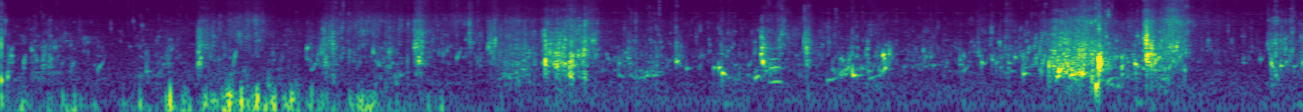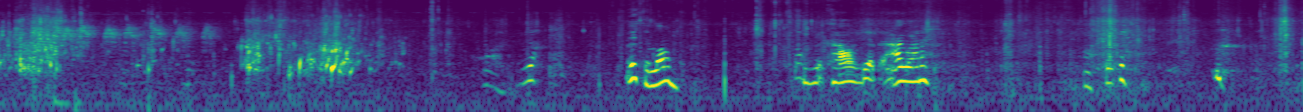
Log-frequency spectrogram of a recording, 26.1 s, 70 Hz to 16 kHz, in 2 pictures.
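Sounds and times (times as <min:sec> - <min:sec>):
water splashing in stream: 0:00.0 - 0:17.9.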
